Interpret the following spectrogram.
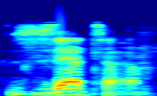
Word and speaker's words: Zeta: this is our next letter we've just written Zeta that's how it's pronounced and the next letter is ETA now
